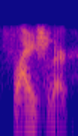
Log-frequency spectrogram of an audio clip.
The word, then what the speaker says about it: Freisler: In the People's Court, before the notorious Judge Roland Freisler, I'm not pronouncing that wrong. Freisler.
